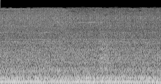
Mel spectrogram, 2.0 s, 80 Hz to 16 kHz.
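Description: A 2015 BMW M3's twin-turbo inline-six idling with a steady low hum.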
